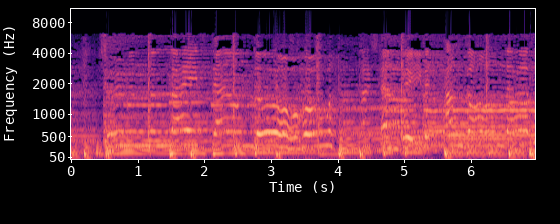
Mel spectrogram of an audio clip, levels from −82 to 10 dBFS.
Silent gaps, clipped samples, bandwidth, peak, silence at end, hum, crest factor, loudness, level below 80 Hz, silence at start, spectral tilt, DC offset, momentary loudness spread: none; 0.3%; 6.6 kHz; 0 dBFS; 0 s; none; 10 dB; -11 LUFS; -32 dBFS; 0 s; -7 dB/octave; under 0.1%; 6 LU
